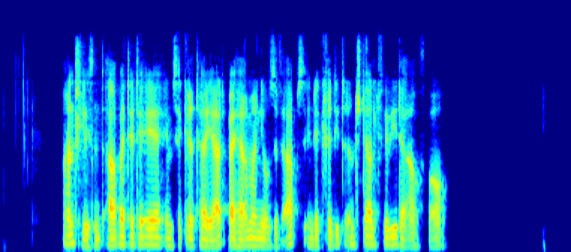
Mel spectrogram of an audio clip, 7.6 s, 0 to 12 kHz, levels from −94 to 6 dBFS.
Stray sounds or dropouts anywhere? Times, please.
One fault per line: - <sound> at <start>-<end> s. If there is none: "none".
none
